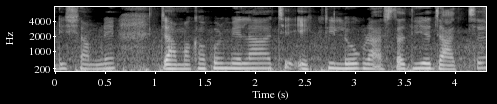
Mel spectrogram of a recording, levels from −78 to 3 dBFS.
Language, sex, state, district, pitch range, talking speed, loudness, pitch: Bengali, female, West Bengal, Paschim Medinipur, 190-220 Hz, 155 wpm, -18 LUFS, 210 Hz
